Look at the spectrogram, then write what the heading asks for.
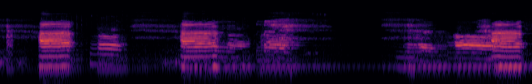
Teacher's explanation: সবাই এখানে আঙ্গুল দিয়ে নিজে নিজে বলেন কোথায় হলকের মধ্যখান থেকে হলকের মধ্যখান থেকে হালকা আওয়াজে বাতাস চলবে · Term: লম্বা হা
